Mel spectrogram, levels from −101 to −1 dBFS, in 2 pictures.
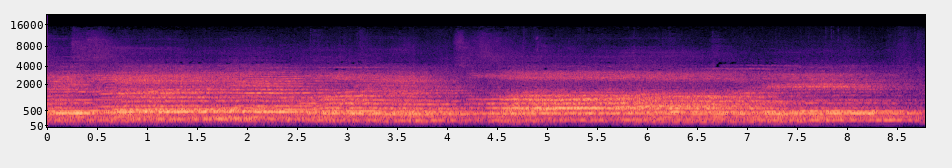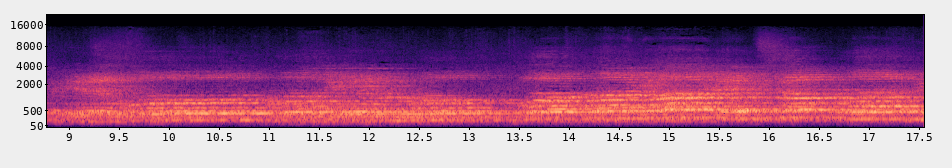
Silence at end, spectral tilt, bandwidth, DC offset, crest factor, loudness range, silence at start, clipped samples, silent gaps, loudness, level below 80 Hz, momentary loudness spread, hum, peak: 0 s; -6 dB/octave; 11 kHz; under 0.1%; 16 dB; 4 LU; 0 s; under 0.1%; none; -23 LUFS; -82 dBFS; 7 LU; none; -8 dBFS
